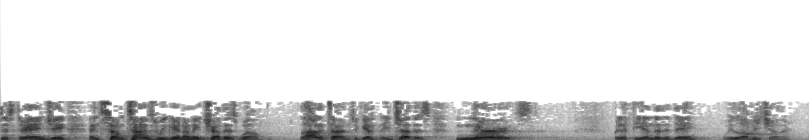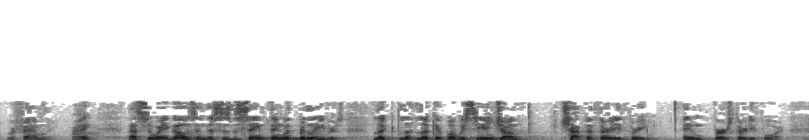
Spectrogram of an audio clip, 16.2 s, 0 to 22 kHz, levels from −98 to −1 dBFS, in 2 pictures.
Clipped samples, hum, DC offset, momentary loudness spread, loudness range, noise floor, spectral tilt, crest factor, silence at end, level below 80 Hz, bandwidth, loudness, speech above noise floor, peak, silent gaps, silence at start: under 0.1%; none; under 0.1%; 14 LU; 7 LU; -49 dBFS; -5.5 dB/octave; 18 dB; 0 s; -54 dBFS; 6.4 kHz; -19 LUFS; 30 dB; 0 dBFS; none; 0 s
